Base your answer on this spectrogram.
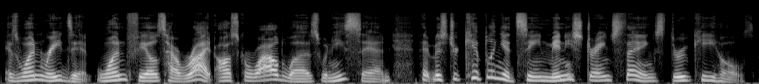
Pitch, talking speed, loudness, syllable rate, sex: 180 Hz, 190 wpm, -18 LUFS, 4.6 syllables/s, female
